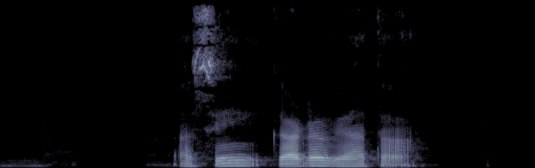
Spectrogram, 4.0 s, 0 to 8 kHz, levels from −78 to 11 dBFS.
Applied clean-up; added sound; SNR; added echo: none; none; none; none.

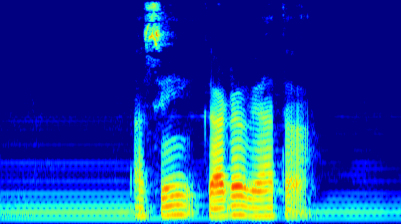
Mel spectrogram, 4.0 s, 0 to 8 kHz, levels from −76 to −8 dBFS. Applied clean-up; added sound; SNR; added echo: none; Bowed string instrument; 18 dB; none.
